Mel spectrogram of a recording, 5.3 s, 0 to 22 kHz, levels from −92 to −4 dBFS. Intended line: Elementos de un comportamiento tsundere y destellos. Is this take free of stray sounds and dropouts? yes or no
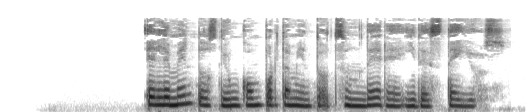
yes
